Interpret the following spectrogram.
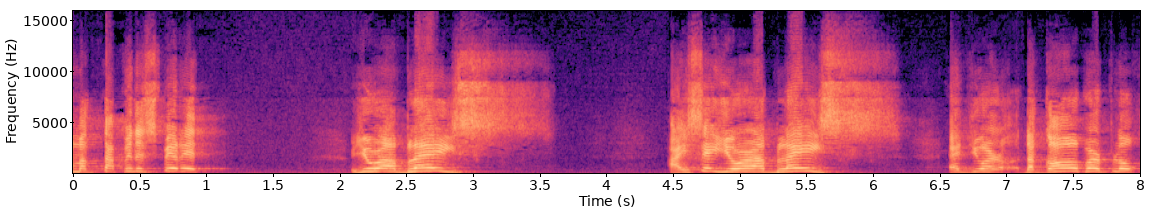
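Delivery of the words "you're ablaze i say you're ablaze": each word drawn out and declared; slow proclamation. Acted. Preacher declaring to his youth congregation, slow and emphatic. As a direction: proclaim it slowly over them, like a verdict.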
